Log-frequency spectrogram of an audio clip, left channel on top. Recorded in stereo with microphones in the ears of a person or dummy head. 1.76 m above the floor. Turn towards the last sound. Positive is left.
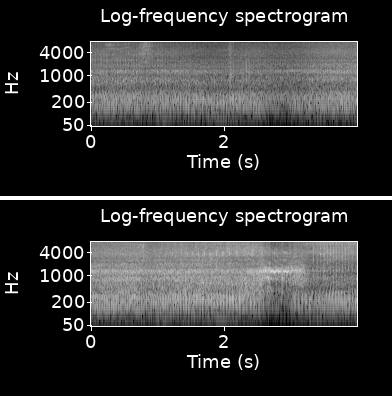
turn(degrees=-55)  # may be behind; listen again after turning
